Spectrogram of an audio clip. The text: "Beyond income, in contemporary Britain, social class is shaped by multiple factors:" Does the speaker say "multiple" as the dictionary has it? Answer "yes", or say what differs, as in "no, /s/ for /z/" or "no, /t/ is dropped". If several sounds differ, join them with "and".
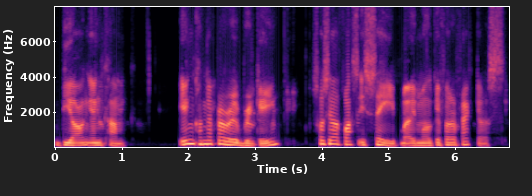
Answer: no, /f/ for /p/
